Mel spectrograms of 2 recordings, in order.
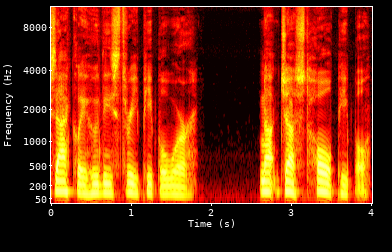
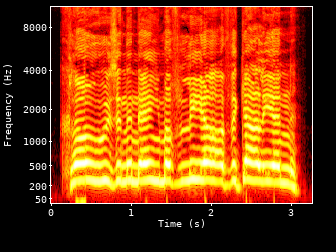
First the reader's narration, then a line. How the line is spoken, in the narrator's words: Claudia bellowed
